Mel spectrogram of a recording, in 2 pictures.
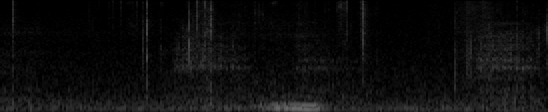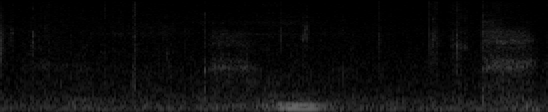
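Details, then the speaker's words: Pet named Blue napping in the background; two low, rumbling snores about six seconds apart beneath clicking and rustling handwork: snoring. "If you hear that snoring in the background, that's actually Blue taking a nap."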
